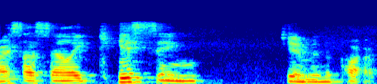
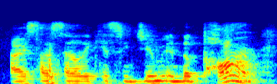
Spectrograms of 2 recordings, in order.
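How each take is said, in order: First: The word kissing carries the main stress. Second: The word park carries the main stress. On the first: The sentence is about what they were doing. "So there's something about kissing" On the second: The sentence is about where it happened. "I don't know why the park would be like, whoa"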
